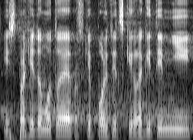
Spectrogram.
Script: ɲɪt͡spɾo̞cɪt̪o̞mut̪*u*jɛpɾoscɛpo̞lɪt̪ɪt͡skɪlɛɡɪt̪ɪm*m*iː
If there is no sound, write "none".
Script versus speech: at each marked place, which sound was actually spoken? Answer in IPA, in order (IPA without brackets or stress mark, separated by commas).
o, ɲ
